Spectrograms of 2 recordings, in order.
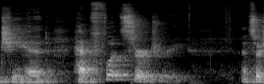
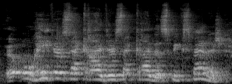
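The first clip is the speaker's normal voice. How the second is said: imitating the lady's much higher calling voice; 11 semitones higher than usual. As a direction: pitch way up to call him over. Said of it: "she would call me over".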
